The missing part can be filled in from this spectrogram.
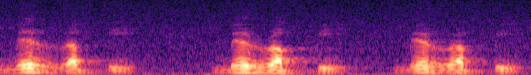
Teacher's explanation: So then we do the idgham and merging it without gunna, without the nasalized sound of noon. So there will be no sound of noon remaining.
